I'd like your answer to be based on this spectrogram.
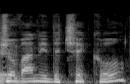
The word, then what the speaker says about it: Giovanni De Cecco: Giovanni De Cecco.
